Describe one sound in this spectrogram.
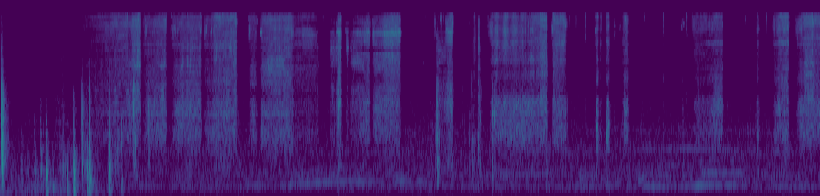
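An aerosol can sprays in hissing bursts.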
